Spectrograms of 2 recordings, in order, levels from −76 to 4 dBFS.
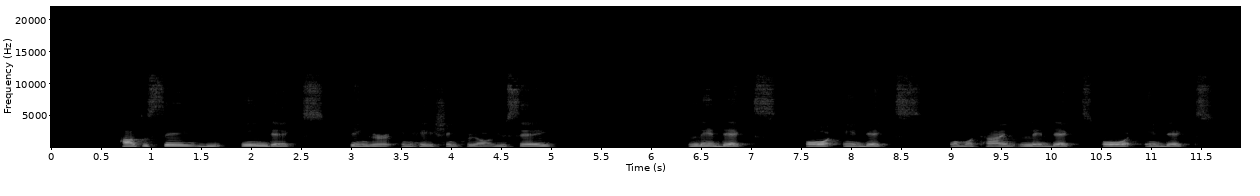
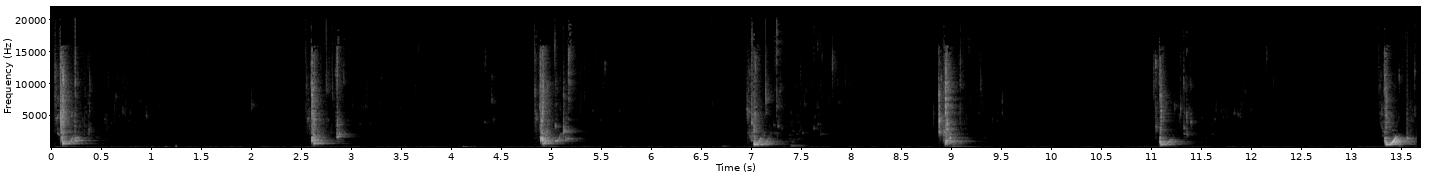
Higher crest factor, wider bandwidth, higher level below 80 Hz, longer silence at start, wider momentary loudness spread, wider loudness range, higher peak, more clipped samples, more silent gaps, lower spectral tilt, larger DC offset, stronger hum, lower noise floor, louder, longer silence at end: second, 20 dB vs 32 dB; second, 11.5 kHz vs over 20 kHz; second, -72 dBFS vs -64 dBFS; first, 0.7 s vs 0.05 s; second, 19 LU vs 22 LU; about the same, 5 LU vs 7 LU; second, -16 dBFS vs -4 dBFS; neither; first, 5.46-6.37 s, 8.81-8.85 s vs none; first, -7 dB/octave vs 0.5 dB/octave; neither; neither; first, under -90 dBFS vs -70 dBFS; second, -36 LUFS vs -29 LUFS; first, 0.3 s vs 0.05 s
